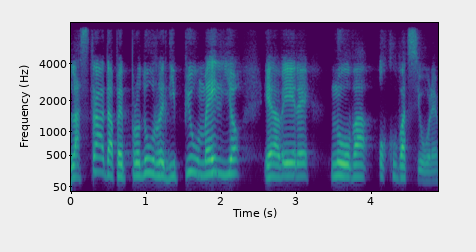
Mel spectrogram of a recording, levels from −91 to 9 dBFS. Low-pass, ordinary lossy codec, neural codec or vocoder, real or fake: 7.2 kHz; none; codec, 24 kHz, 0.9 kbps, DualCodec; fake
